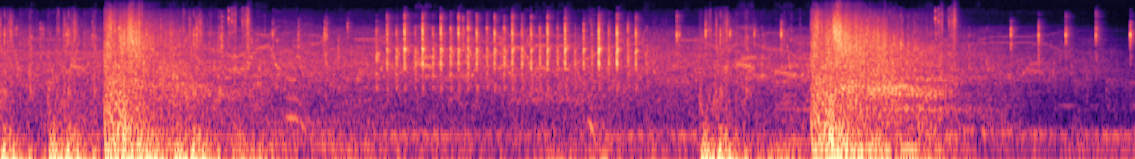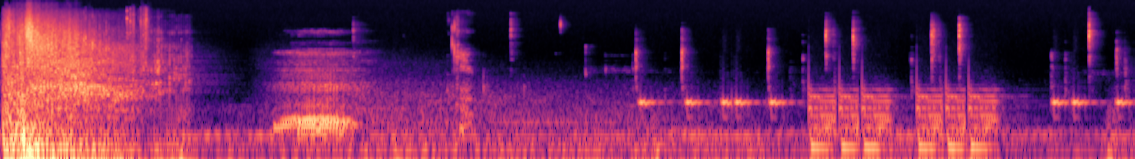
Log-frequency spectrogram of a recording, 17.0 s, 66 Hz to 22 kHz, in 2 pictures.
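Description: Shotgun blasts aimed at Pyramid Head in Silent Hill 2, several loud, sharp booms spaced a few seconds apart amid game noise and rumbling ambience, with later clanking and tonal game effects.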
